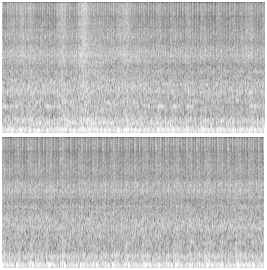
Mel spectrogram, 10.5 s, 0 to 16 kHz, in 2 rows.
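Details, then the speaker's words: 1977 Sears 16/6 tractor, twin-cylinder Onan engine, after carb rehab, new plug wires, starter solenoid, old original GT18 points and coil; old gas unchanged. Even, steady putter with no misses, knocks or hunting; runs healthy, normal running. "Made some plug wires for this thing and just kind of slapped it together, and it runs pretty good."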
